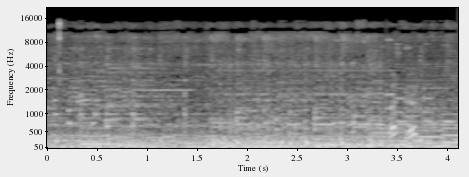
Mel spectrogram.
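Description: Slot machine bonus music, a steady electronic tune, playing as the reels spin and land during free games.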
